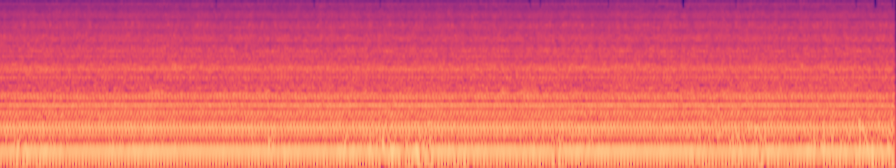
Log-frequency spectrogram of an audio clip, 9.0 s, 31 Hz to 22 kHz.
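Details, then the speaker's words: King Canada Powerforce 1500W generator after governor adjustment, carrying roughly 1200 W hair dryer load on medium with good heat: steady even drone at constant speed, no hunting or surging; normal running under load. "Oh yeah. She responded. And she's putting out good heat now."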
